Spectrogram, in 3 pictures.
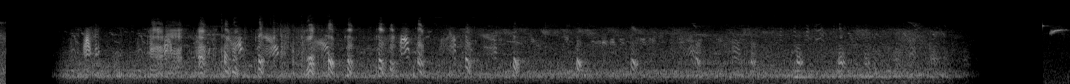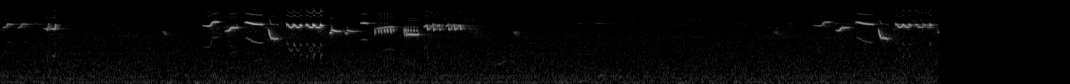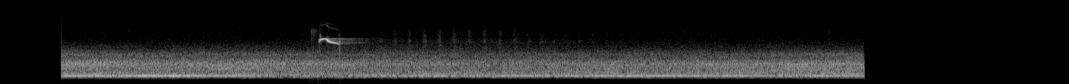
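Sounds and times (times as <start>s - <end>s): wetland calls: 0.6s - 9.6s
high-pitched bird chirps: 24.5s - 25.1s.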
